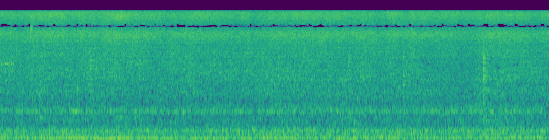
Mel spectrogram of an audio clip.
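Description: Tadka sizzling and frying in a pan while it is stirred, a steady hiss with a low rumble underneath.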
